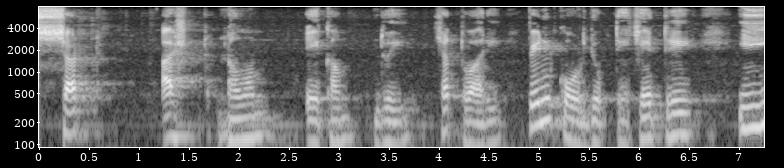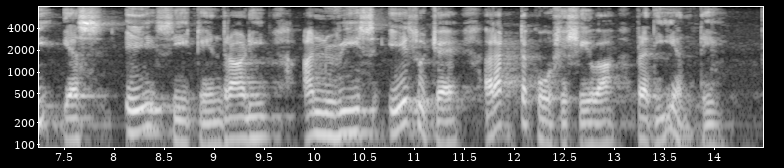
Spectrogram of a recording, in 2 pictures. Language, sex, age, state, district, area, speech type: Sanskrit, male, 60+, Uttar Pradesh, Ayodhya, urban, read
